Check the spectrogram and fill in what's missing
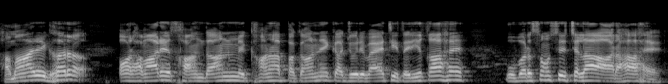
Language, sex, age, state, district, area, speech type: Urdu, male, 18-30, Bihar, Purnia, rural, spontaneous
